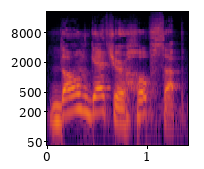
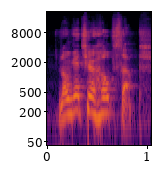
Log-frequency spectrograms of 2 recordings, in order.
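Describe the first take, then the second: First: Slow, stretched DON'T GET YOUR HOPES UP; drawn-out repeat. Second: Said in the usual way. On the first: Acted. Streamer letting a friend down, slowly drawn out.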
